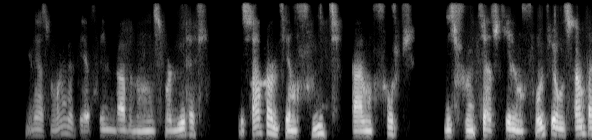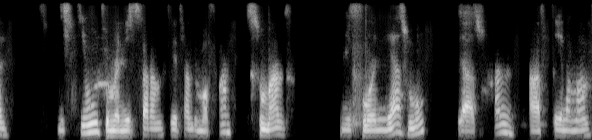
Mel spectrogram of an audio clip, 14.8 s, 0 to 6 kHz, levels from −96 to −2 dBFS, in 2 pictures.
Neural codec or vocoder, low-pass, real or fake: codec, 16 kHz, 2 kbps, X-Codec, HuBERT features, trained on general audio; 5.4 kHz; fake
